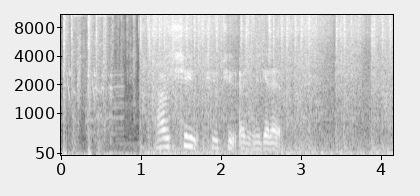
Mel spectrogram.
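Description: Laser guns fire with sharp zapping bursts.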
